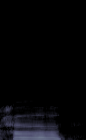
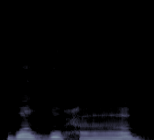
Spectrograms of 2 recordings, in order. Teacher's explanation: حا کے اوپر جب کھڑا زبر پڑھیں گے تو حا کو ایک الف کے برابر کھینچیں گے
